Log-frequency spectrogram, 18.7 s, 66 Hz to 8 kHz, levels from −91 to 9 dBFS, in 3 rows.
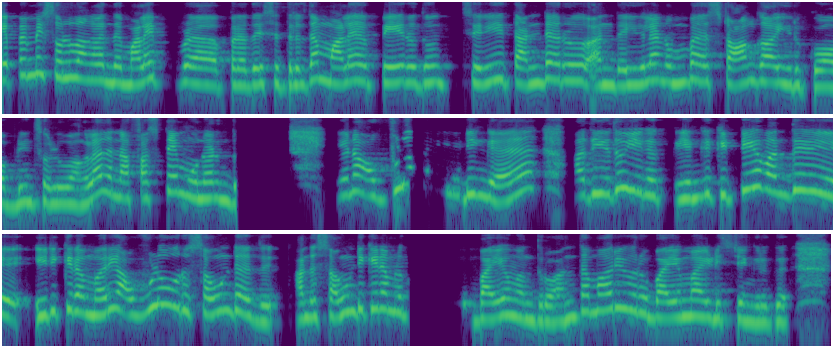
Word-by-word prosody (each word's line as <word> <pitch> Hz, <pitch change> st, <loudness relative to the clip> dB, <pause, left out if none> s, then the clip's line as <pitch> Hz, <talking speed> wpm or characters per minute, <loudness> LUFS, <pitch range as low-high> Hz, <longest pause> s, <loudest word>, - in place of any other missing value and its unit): எப்போயுமே 350 Hz, +5 st, 0 dB
சொல்லுவாங்கல, 305 Hz, -3 st, +1 dB
இந்த 255 Hz, -, +1 dB
மலை 240 Hz, +5 st, +4 dB, 0.2 s
ப 260 Hz, -, +3 dB, 0.3 s
பிரதேசத்துல 230 Hz, 0 st, -1 dB
தான் 290 Hz, -2 st, +2 dB
மழை 260 Hz, +3 st, +3 dB, 0.2 s
பெய்யறதும் 255 Hz, 0 st, +1 dB, 0.2 s
சரி, 245 Hz, +2 st, 0 dB, 0.2 s
தண்டரு 275 Hz, +4 st, +1 dB, 0.2 s
அந்த 230 Hz, 0 st, -1 dB
இதெல்லாம் 260 Hz, +2 st, 0 dB
ரொம்ப 255 Hz, +4 st, 0 dB, 0.2 s
ஸ்ட்ராங்கா 260 Hz, +2 st, +2 dB, 0.2 s
இருக்கும் 215 Hz, -1 st, -1 dB
அப்படின்னு 205 Hz, +3 st, -4 dB
சொல்லுவாங்கல. 205 Hz, +5 st, +1 dB
அதை 325 Hz, -, -1 dB
நான் 255 Hz, 0 st, -1 dB
ஃபர்ஸ்ட் 255 Hz, +2 st, -1 dB
டைம் 335 Hz, -2 st, +2 dB
உணர்ந்தேன். 255 Hz, -4 st, -1 dB, 0.8 s
ஏன்னா 345 Hz, +3 st, +1 dB
அவ்வளோ 365 Hz, -, -2 dB, 0.4 s
இடிங்கங்க, 290 Hz, -3 st, 0 dB, 0.6 s
அது 290 Hz, +2 st, -2 dB
ஏதோ 375 Hz, -, 0 dB, 0.5 s
எங்க 270 Hz, +4 st, -1 dB
கிட்டயே 370 Hz, +10 st, +2 dB
வந்து 335 Hz, +3 st, 0 dB, 0.6 s
இடிக்கிற 290 Hz, +2 st, +2 dB
மாரி 260 Hz, +7 st, +2 dB
அவ்வளவு 355 Hz, +10 st, 0 dB
ஒரு 300 Hz, -, -1 dB
சவுண்ட் 295 Hz, +3 st, +1 dB
அது. 190 Hz, -3 st, -2 dB, 0.2 s
அந்த 220 Hz, +2 st, 0 dB
சவுண்டுக்கே 300 Hz, +8 st, +2 dB
நம்மளுக்கு 275 Hz, -5 st, -4 dB, 0.5 s
பயம் 235 Hz, +3 st, +1 dB
வந்துரும். 190 Hz, -2 st, -2 dB
அந்த 230 Hz, +6 st, -1 dB
மாரி 320 Hz, +3 st, +1 dB
ஒரு 275 Hz, -, -1 dB
பயமா 225 Hz, +2 st, +2 dB
ஆயிடுச்சு 210 Hz, -1 st, -2 dB
எங்களுக்கு. 185 Hz, -, -3 dB
255 Hz, 155 wpm, -20 LUFS, 230-295 Hz, 0.8 s, மலை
